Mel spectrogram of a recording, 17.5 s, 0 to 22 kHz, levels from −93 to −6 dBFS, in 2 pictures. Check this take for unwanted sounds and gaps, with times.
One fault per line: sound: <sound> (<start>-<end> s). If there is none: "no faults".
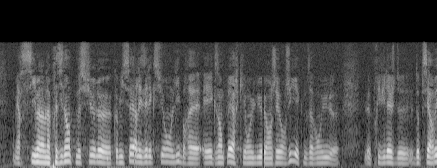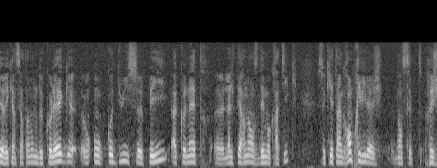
sound: dropout (5.2-5.3 s)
